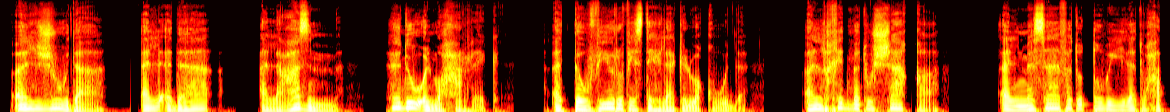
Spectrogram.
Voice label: Arabic SAUDI Narration Voice Overs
